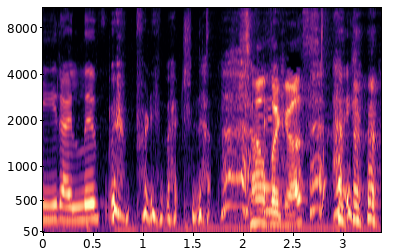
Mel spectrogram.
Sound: chuckles; laughs

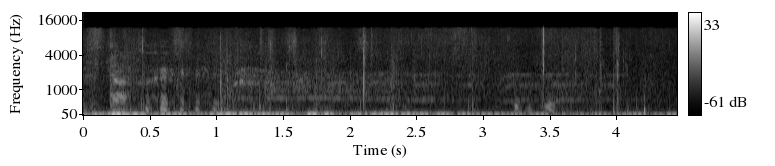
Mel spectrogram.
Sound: laughs

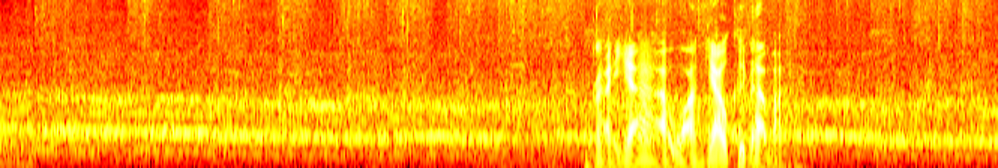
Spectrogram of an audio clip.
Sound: applause

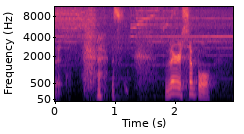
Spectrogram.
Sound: chuckles

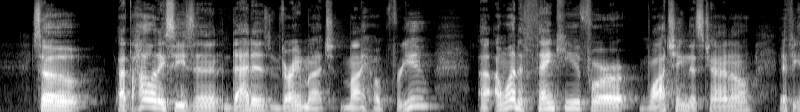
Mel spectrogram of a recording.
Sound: none

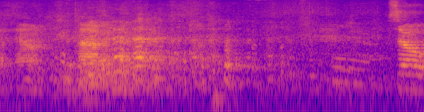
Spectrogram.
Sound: laughter

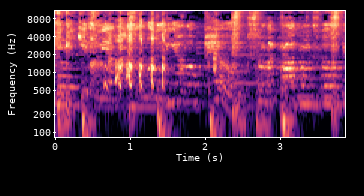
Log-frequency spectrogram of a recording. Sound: laughs

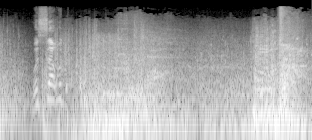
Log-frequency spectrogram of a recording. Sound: growling

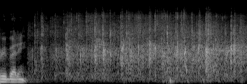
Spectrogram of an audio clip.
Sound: applause

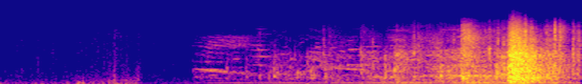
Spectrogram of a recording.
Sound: voices clamoring; gate crashing

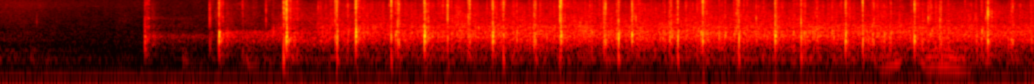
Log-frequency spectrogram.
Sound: audience applauding

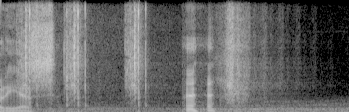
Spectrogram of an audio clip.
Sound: chuckle

